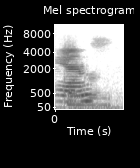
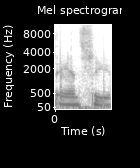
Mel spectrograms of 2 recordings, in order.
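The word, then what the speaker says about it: Anse: Yeah, I think ants is the best way for us to deal with it. I don't think it's antsy or anything. It's definitely not ons.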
